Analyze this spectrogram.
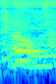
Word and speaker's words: rho: Ya, itu tidak P ya, tapi namanya adalah rho. Ya.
